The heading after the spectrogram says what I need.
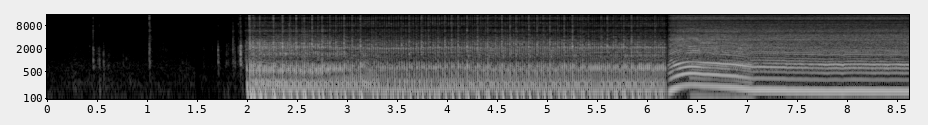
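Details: Stihl MS 500i chainsaw, 62 hours, still warm, purged, calibrating in frozen wood: quiet ticks then catches, steady strong note, clean throttle blips, no hiccups; runs properly.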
